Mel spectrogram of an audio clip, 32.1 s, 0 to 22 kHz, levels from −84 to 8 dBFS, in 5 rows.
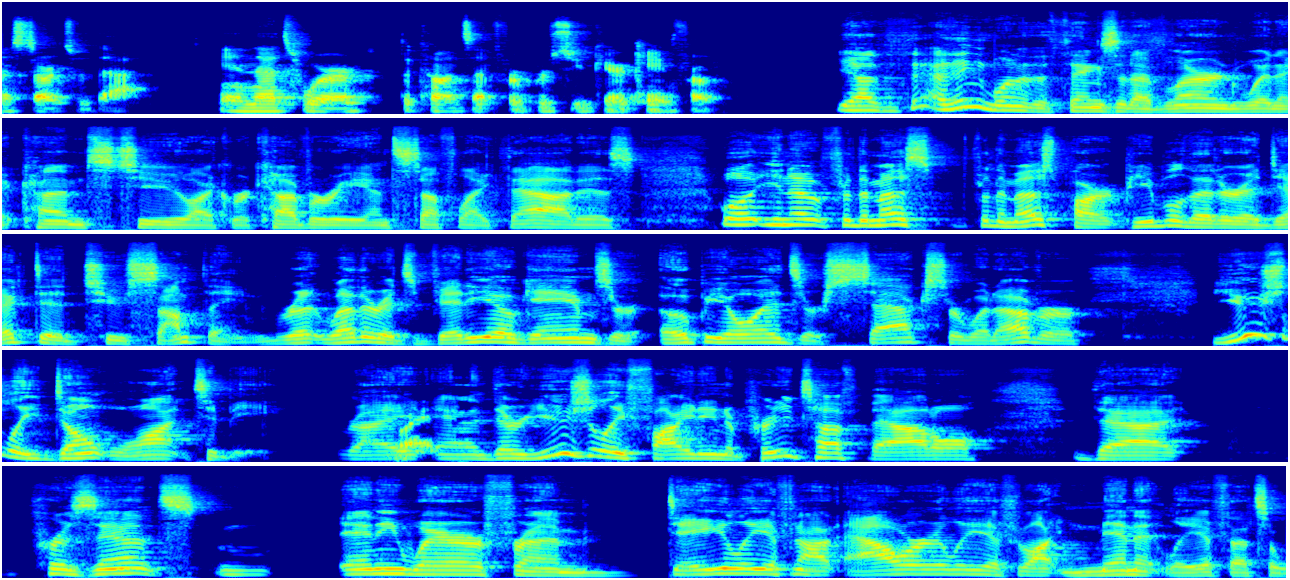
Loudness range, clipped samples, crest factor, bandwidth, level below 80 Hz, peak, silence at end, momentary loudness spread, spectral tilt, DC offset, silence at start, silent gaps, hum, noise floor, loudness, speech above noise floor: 3 LU; under 0.1%; 16 dB; 16 kHz; -72 dBFS; -12 dBFS; 0 s; 10 LU; -3.5 dB/octave; under 0.1%; 0 s; 3.80-4.16 s, 20.74-20.96 s, 27.16-27.40 s, 28.91-29.04 s; none; -74 dBFS; -27 LUFS; 46 dB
